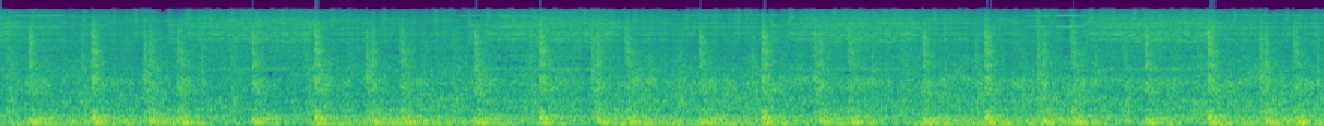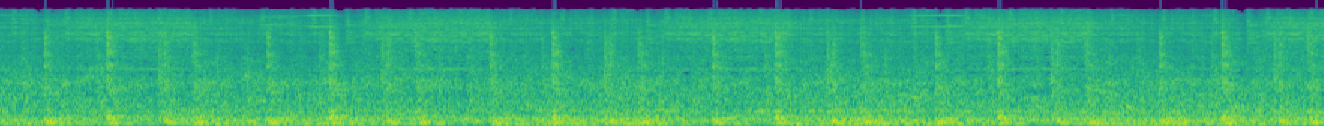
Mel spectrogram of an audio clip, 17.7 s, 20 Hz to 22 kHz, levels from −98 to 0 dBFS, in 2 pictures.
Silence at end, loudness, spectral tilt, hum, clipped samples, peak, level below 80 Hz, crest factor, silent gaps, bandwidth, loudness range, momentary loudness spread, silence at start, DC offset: 0 s; -12 LUFS; -3.5 dB/octave; none; under 0.1%; 0 dBFS; -36 dBFS; 14 dB; none; 16.5 kHz; 1 LU; 2 LU; 0 s; under 0.1%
